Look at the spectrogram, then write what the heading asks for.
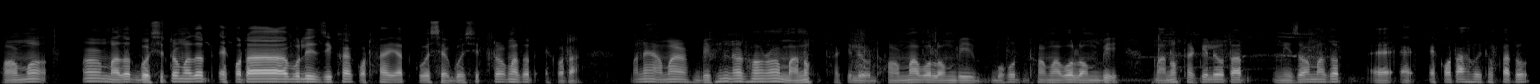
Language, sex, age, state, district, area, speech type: Assamese, male, 45-60, Assam, Charaideo, rural, spontaneous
